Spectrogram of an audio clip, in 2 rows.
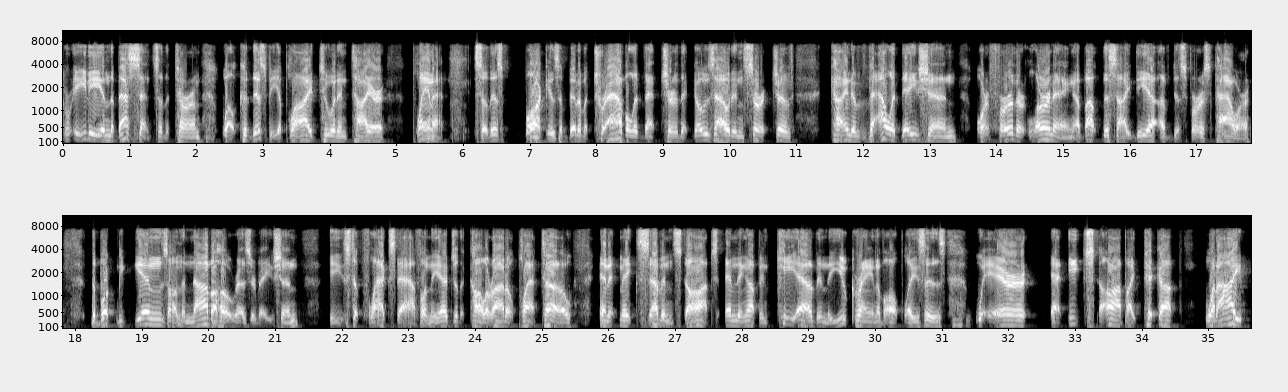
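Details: Man with spasmodic dysphonia, a rare neurological speaking disorder causing partial voice loss, with onset around 2010 and diagnosis in 2012; much improved over about a decade but still present; real speech showing spasmodic dysphonia.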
